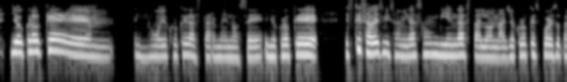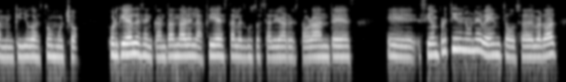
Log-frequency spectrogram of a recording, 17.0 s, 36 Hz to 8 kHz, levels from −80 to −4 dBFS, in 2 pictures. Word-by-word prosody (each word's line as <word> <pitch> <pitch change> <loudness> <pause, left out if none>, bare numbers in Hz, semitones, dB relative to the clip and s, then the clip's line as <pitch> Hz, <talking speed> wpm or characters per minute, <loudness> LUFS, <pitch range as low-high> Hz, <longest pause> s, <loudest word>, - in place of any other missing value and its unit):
Yo 250 -1 +4
creo 270 -1 +3
que 215 -10 +1
mm - - -47 0.3
eh 210 - -11
no, 195 +2 -7
yo 200 0 -5
creo 205 0 -10
que 225 - -5
gastar 190 -2 -5
menos 185 -2 -7
éh. 185 +1 -1
Yo 195 -2 -2
creo 205 0 -1
que 220 -2 +4 0.4
es 225 -3 -5
que, 310 -1 +4
¿sabes?, 245 -1 +5
mis 230 -4 -4
amigas 205 0 -3
son 230 0 -3
bien 210 -1 -1
gastalonas, 190 -3 -2
yo 195 - -3
creo 215 +2 -3
que 225 - -3
es 205 - -5
por 215 -1 -1
eso 210 0 -1
también 185 -2 -5
que 190 +1 -2
yo 195 - +1
gasto 195 +1 -1
mucho, 185 -2 -3 0.4
porque 225 0 +4
a 225 - +10
ellas 235 - +7
les 225 -3 +3
encanta 190 0 -1
andar 205 0 +3
en 205 0 +1
la 185 -3 -3
fiesta, 205 0 +1
les 190 -1 -3
gusta 190 0 -7
salir 185 +1 -3
a 190 - 0
restaurantes, 190 +1 -1 0.5
eh, 195 -3 -2
siempre 225 +5 0
tienen 315 -2 +2
un 295 0 0
evento, 220 -6 +1
o 185 - -3
sea, 195 +2 -3
de 190 - +1
verdad 205 +3 +2
200 Hz, 200 wpm, -19 LUFS, 190-220 Hz, 0.5 s, a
